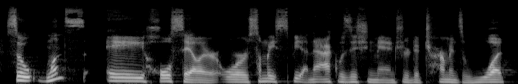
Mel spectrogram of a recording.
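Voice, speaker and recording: A man's voice: medium pitch, a little fast, no echo, clean studio sound. A man interviewing a sales coach, giving short agreeing replies and asking probing follow-up questions.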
